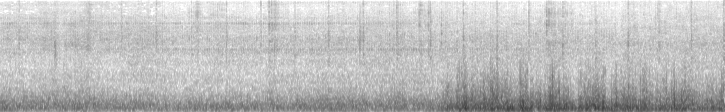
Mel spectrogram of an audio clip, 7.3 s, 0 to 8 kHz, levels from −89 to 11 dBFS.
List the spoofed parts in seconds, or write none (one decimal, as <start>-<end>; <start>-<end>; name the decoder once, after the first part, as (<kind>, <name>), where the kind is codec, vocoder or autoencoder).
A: 0.4-0.9 (codec, HILCodec)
